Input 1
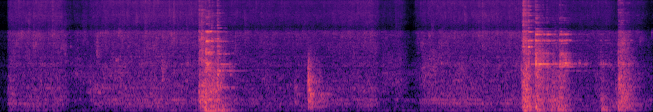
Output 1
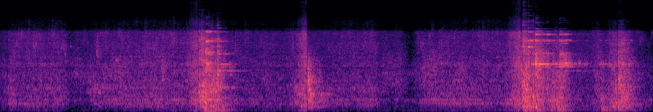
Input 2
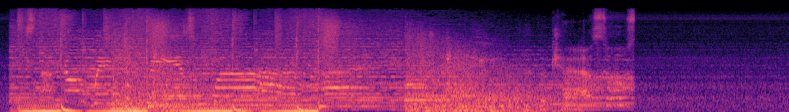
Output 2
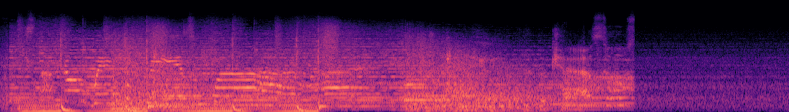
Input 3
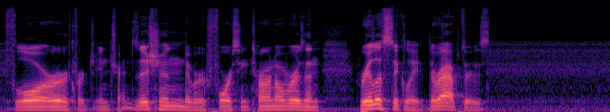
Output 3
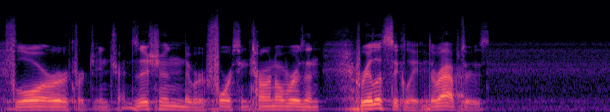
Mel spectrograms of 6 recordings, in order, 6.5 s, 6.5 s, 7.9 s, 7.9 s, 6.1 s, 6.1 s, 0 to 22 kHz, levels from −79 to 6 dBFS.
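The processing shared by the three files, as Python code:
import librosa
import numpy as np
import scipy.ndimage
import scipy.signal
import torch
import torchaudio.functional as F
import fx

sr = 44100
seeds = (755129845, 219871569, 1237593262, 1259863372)

y = fx.highpass(x, sr, hz=150.0, slope=6)
y = fx.air_absorb(y, sr, metres=120.0)
y = fx.pre_swell(y, sr, db_per_s=100.0)
y = y * 10.0 ** (1.5 / 20.0)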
